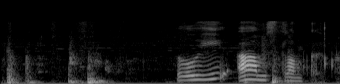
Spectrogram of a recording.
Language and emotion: Russian, neutral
